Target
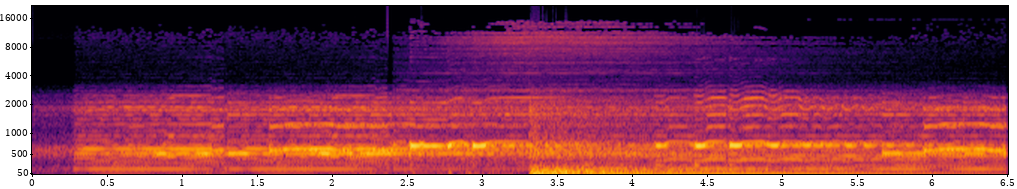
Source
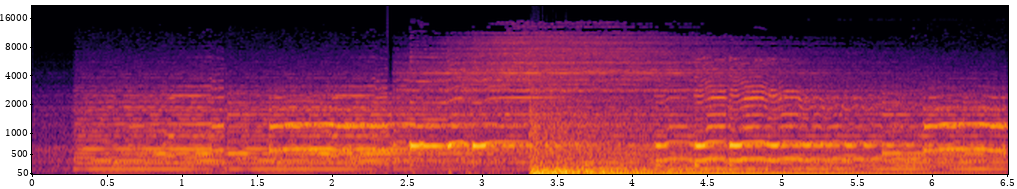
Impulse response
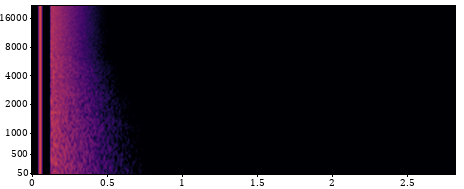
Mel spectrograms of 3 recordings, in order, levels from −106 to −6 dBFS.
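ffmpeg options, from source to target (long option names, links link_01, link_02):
-af "firequalizer=gain_entry='entry(210,0);entry(330,-13);entry(490,10);entry(1100,-8);entry(1800,7);entry(3600,-25);entry(10000,8)':delay=0.05:min_phase=1"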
